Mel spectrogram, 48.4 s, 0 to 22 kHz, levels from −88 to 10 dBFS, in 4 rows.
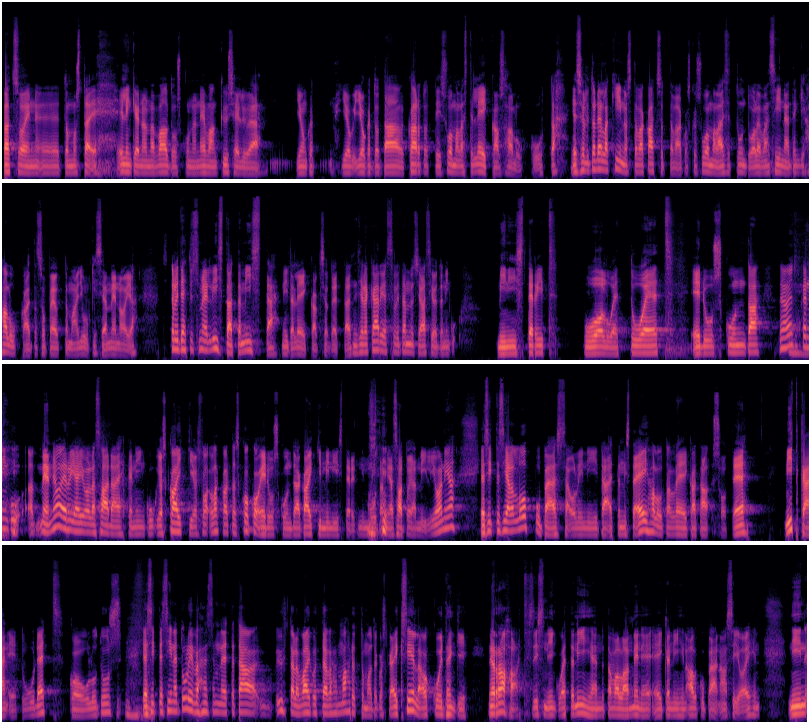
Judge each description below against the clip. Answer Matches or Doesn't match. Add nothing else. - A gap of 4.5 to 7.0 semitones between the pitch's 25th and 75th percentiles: Matches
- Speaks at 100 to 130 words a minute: Doesn't match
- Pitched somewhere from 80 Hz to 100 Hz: Doesn't match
